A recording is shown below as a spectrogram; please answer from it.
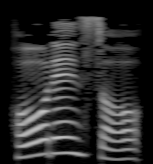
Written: epinard

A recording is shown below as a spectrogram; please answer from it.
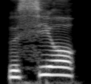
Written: maree

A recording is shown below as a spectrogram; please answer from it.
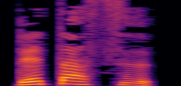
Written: laitue

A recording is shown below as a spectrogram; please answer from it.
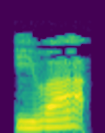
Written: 岩

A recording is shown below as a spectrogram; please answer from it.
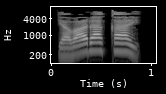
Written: doux

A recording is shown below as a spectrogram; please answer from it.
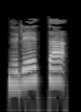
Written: mouille

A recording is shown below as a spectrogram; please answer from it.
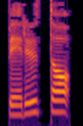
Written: ceinture

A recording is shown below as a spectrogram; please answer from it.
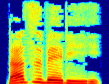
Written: framboise

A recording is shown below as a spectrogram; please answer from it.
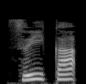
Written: すいか

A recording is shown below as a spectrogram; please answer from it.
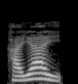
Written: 速い

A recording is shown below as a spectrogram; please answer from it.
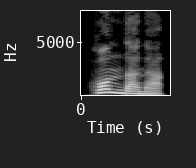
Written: bibliotheuqe

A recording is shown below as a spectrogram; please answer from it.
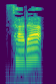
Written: assiete

